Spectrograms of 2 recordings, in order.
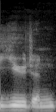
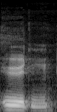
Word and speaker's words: Uden: Most people in the UK say Uden, but apparently in Holland they say Uden. Uden.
